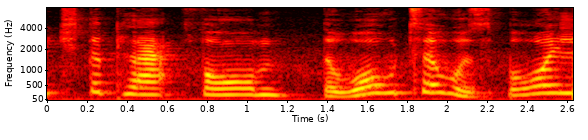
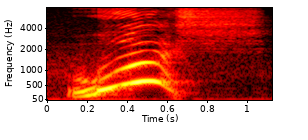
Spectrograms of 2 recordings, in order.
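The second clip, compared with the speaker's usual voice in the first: loud whoosh; 11 dB louder than usual. A narrator's reading. Sound of Henry speeding away.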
